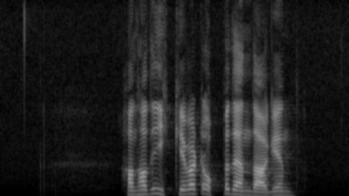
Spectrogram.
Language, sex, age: Norwegian, male, 30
